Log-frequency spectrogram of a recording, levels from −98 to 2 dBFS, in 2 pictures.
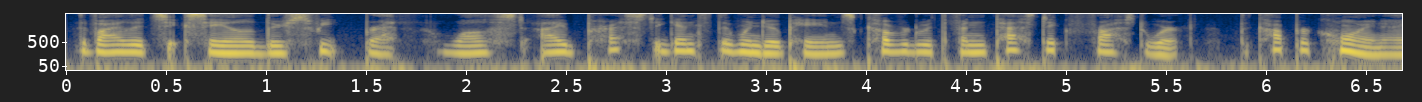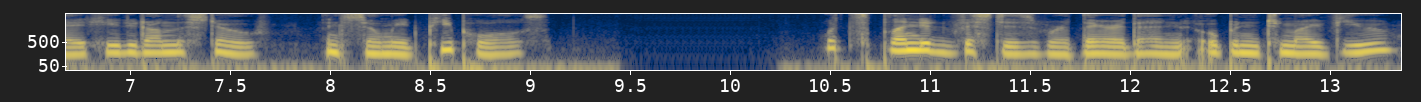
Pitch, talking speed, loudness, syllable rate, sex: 190 Hz, 180 wpm, -19 LUFS, 5.5 syllables/s, female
